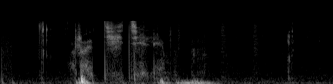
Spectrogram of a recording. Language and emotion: Russian, neutral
